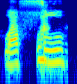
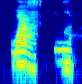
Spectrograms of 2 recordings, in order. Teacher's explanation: Wawnya jangan jadi tebal ya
